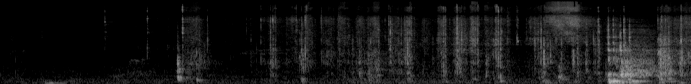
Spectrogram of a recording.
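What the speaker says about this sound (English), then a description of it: "So here's the package. We're gonna cut it open" A package being cut open by hand, close crinkling and rustling of packaging with sharp tearing and snipping bursts that grow busier and louder toward the end.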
